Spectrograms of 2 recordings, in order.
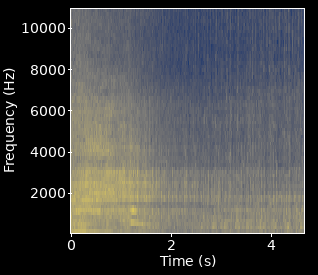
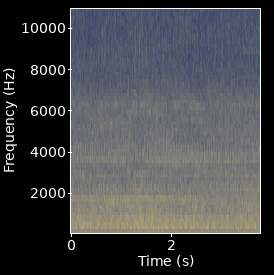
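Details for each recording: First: Fiat Uno petrol engine before repair, with a strange noise and poor running: revs drop to a rough idle with a light, fairly regular knock from a worn piston pin. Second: Fiat Uno after repair of piston pin knocking and poor running: smooth, steady idle with an even low hum and no knocking. Normal engine operation.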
